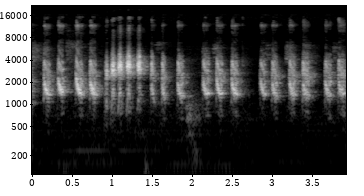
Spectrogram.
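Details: Male yellow-vented bulbul singing loudly in the morning, a rapid series of short, harsh chattering notes in clustered bursts, with a brief lower rasping note near the middle and faint low hum beneath.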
